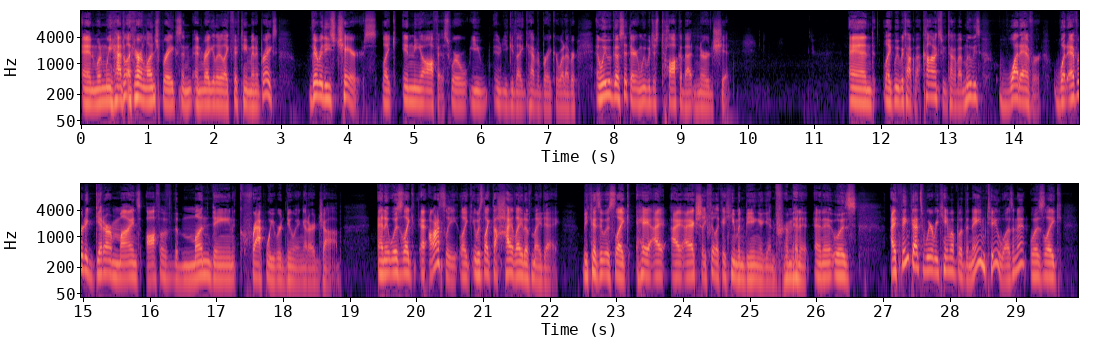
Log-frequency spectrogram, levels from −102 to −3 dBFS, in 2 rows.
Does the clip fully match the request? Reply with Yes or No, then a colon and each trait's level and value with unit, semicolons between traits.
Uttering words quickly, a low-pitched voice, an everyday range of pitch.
Yes: fast, 250 wpm; low, 130 Hz; average, 3.7 semitones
